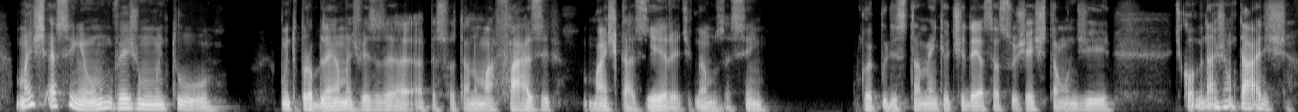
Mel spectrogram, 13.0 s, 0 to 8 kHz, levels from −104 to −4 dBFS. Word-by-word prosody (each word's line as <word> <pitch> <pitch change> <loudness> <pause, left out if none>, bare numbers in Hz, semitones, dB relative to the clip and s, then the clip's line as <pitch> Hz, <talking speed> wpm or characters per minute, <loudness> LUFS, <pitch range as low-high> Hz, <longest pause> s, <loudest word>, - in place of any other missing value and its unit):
Mas 225 +2 +3
assim 175 -10 +3
eu 90 -1 +5
não 130 +6 +4
vejo 120 -1 +3
muito 105 -9 +2 0.7
muito - - +1
problemas 85 +2 +4
às - - -12
vezes, 85 +2 -1
eh, 85 -3 0
a 70 - -4
pessoa 70 0 -9
tá 80 - -6
numa 80 +1 +1
fase 85 +2 +1 0.4
mais 80 +1 0
caseira, 70 +2 +1
digamos 65 -2 -4
assim. 70 +2 -3 1.0
Foi - - +1
por - - -4
isso 80 0 -3
também 80 -2 0
que 80 - -13
eu - - -1
te 100 - -5
dei 90 0 +3
essa 85 0 -2
sugestão 85 -4 -4
de 85 -1 -1 0.6
de - - -13
combinar - - +1
jantares, - - 0
85 Hz, 155 wpm, -24 LUFS, 80-90 Hz, 1.0 s, eu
